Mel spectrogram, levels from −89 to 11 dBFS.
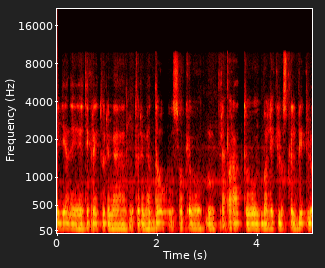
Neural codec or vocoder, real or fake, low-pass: none; real; 9.9 kHz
